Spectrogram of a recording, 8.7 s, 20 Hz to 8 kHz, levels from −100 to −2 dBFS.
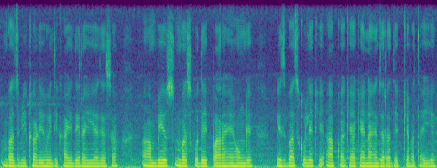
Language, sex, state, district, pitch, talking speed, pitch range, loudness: Hindi, male, Chhattisgarh, Raipur, 135 Hz, 205 wpm, 135-140 Hz, -14 LUFS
